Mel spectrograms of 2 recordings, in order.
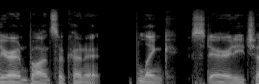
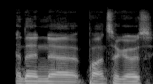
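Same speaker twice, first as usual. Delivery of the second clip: ordinary delivery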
